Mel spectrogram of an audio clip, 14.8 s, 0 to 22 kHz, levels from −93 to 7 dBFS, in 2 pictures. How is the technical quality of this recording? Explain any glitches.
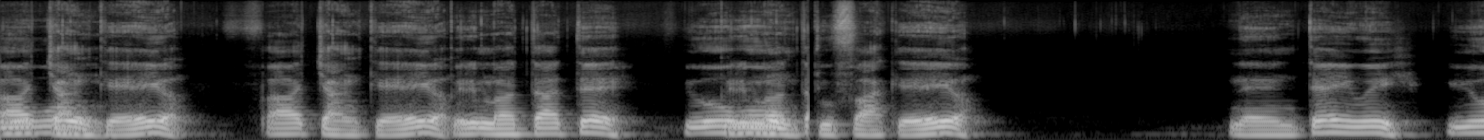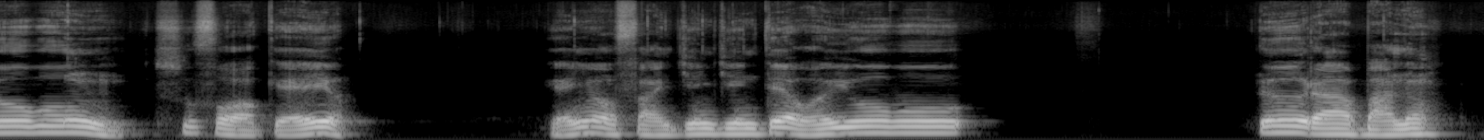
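The recording has one clear glitch, in its first four seconds. From the very start until 4.04 s there is a doubled audio track: a second copy of the speech runs about one and a half seconds behind the first, at roughly the same level. This likely comes from the signal being captured twice, once through a slower path. It differs from an echo or reverb because the copy is full-band, doesn't fade or take on any room colour, and cuts off abruptly at 4.04 s.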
